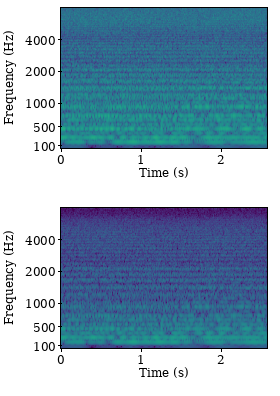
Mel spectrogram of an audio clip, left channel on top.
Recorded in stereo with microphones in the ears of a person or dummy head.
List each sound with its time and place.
0.0 s a drone: 45° left (ahead or behind)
